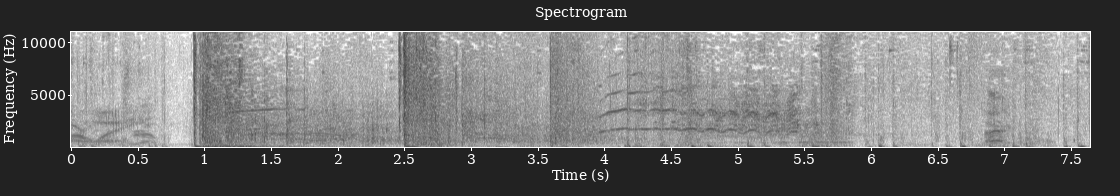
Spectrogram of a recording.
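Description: A horse in a video game, with sharp whinnies and neighs mixed into loud bursts of gunfire, then a quick run of hooves clip-clopping close up, all part of a busy game soundscape.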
